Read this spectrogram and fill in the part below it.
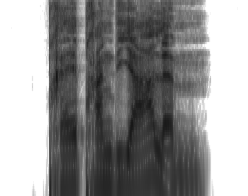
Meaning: strong dative masculine/neuter singular of präprandial
- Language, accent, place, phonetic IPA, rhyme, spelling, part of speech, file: German, Germany, Berlin, [pʁɛpʁanˈdi̯aːləm], -aːləm, präprandialem, adjective, De-präprandialem.ogg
